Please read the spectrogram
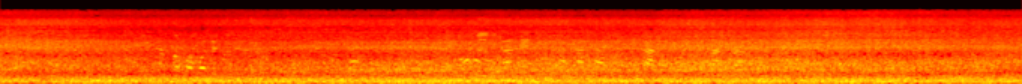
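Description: Ocean surf breaking and washing up the beach: a steady, unbroken rush of noise.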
